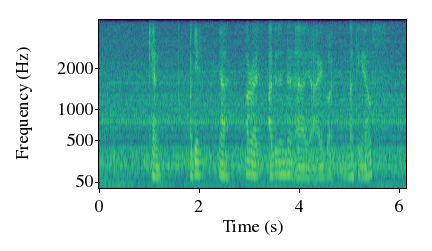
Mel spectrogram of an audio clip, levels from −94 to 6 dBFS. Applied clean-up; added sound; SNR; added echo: none; none; none; none.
